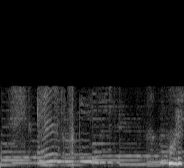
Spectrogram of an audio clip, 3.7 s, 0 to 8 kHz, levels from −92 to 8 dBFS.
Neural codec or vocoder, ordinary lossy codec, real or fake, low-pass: codec, 16 kHz, 2 kbps, X-Codec, HuBERT features, trained on general audio; AAC, 16 kbps; fake; 7.2 kHz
